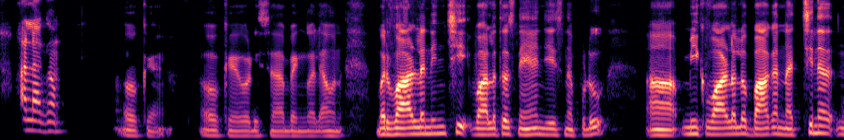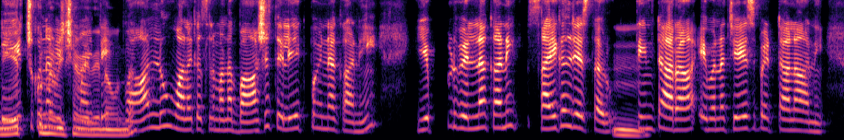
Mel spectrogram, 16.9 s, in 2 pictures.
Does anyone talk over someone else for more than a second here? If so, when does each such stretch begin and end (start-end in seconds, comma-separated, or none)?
8.4-9.8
